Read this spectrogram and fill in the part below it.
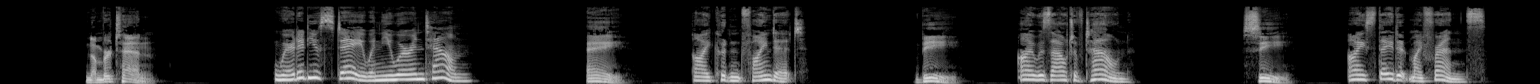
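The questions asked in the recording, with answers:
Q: Where did you stay when you were in town?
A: C: I stayed at my friend's.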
